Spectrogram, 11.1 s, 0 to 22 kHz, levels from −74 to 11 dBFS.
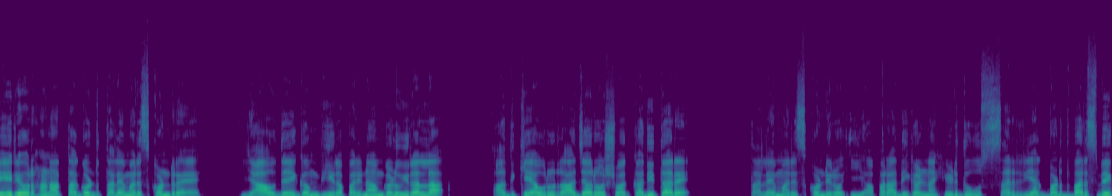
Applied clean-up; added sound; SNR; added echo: none; none; none; none.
